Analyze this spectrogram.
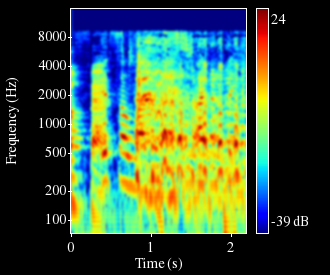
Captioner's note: laughter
